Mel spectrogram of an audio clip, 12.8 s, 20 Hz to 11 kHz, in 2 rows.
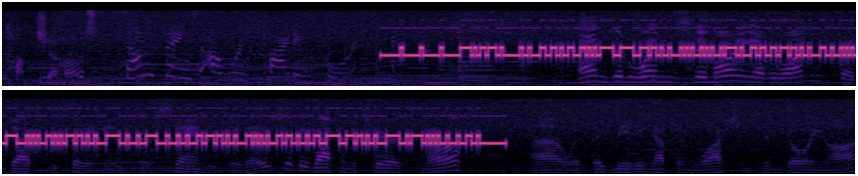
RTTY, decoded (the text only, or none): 82455 66378 06964 51917 47025 53610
